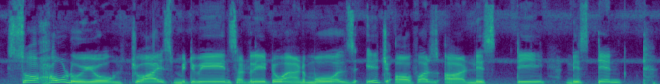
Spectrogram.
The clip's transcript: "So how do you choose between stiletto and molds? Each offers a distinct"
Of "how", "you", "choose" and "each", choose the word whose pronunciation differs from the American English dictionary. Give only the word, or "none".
choose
